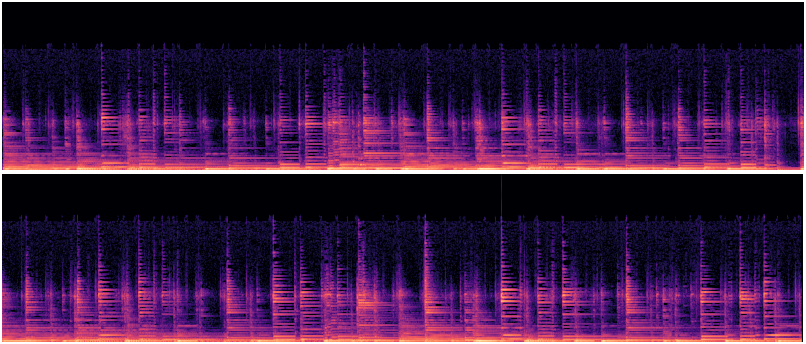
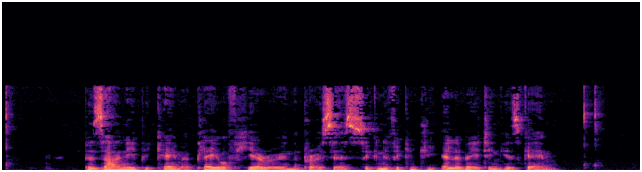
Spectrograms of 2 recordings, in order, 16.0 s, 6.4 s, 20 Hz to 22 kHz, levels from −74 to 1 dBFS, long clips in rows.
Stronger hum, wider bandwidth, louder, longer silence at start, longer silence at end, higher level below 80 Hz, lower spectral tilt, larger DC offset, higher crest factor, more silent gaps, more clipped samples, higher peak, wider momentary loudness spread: neither; first, 16 kHz vs 11.5 kHz; first, -17 LUFS vs -21 LUFS; about the same, 0 s vs 0.05 s; second, 0 s vs 0.4 s; second, -56 dBFS vs -44 dBFS; about the same, -4.5 dB/octave vs -4.5 dB/octave; neither; about the same, 16 dB vs 20 dB; neither; neither; about the same, 0 dBFS vs -2 dBFS; second, 5 LU vs 17 LU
